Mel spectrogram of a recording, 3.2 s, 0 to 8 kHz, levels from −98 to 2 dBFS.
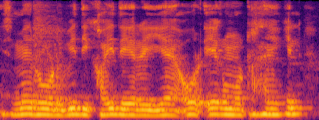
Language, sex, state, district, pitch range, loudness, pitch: Hindi, male, Uttar Pradesh, Shamli, 140-150 Hz, -14 LUFS, 145 Hz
